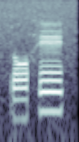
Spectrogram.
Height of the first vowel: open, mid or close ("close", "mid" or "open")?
mid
